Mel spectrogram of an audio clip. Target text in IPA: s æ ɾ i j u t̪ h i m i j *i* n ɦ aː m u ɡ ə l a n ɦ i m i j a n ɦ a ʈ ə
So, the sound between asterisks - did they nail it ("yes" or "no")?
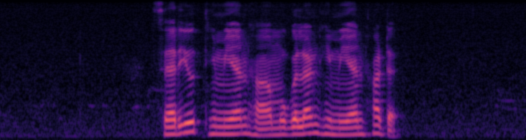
no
